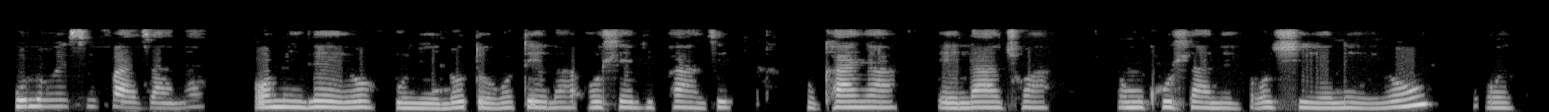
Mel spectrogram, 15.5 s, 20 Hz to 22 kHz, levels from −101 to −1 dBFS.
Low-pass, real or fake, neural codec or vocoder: 7.2 kHz; real; none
